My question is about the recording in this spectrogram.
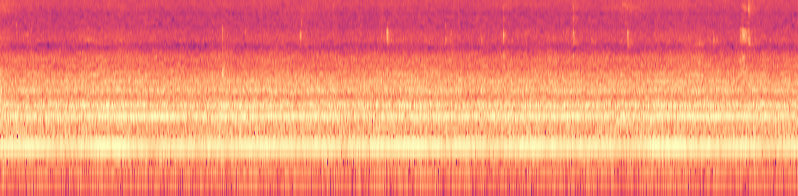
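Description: Quiet room tone: a steady electrical hum over a soft hiss, with a few faint clicks.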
